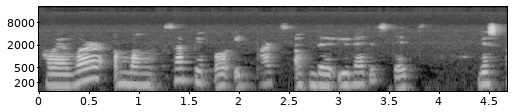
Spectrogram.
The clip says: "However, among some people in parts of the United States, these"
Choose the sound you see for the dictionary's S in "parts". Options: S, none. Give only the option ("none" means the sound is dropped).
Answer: S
